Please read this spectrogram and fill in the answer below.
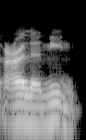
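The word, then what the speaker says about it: الْعَالَمِينَ: Rabbil alamin dengan harakat ain ee dengan huruf ain bukan dengan hamzah.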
